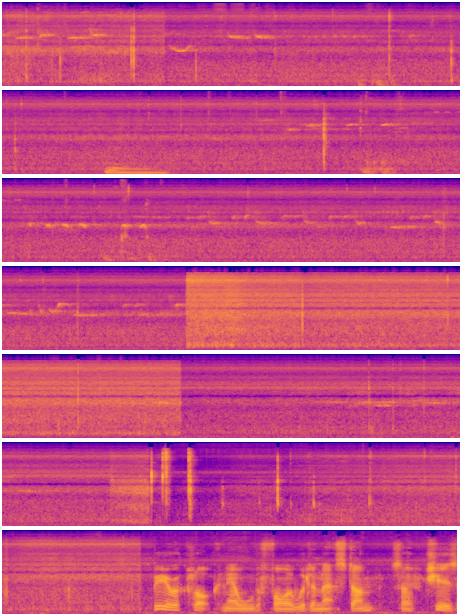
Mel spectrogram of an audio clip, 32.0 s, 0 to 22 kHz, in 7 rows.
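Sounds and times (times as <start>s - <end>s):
birds chirping: 0.0s - 15.6s
faint background hiss: 0.0s - 32.0s
loud steady hiss: 0.0s - 32.0s.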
